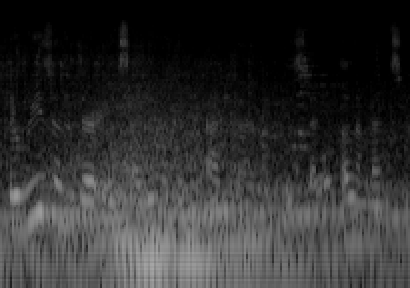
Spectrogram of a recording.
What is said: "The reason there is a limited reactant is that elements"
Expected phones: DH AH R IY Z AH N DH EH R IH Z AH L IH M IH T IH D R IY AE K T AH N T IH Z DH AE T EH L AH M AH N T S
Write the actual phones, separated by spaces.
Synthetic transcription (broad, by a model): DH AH R IY Z AH N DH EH R IH Z AH W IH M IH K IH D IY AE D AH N IH Z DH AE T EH L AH M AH N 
